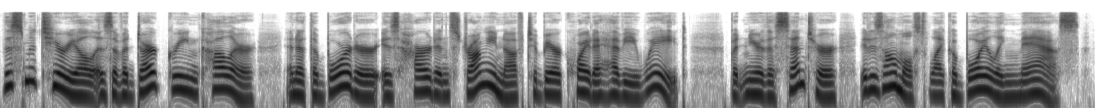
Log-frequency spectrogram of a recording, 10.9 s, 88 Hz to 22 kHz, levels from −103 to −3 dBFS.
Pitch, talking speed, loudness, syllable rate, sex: 190 Hz, 185 wpm, -17 LUFS, 4.5 syllables/s, female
